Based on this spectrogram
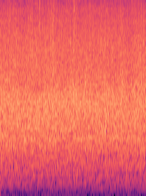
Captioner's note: applause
